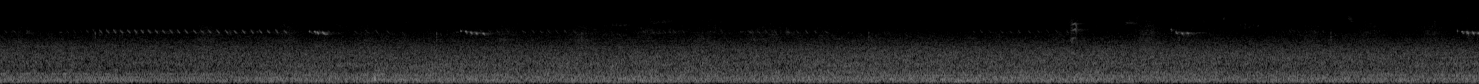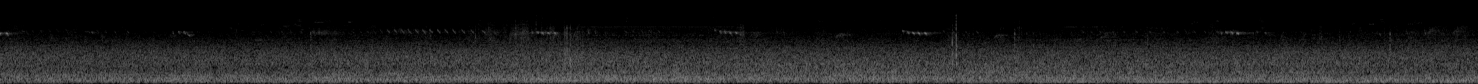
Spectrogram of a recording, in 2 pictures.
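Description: A small bird giving short high chirps every couple of seconds, with a brief high trill now and then, over a steady wash of outdoor background noise.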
